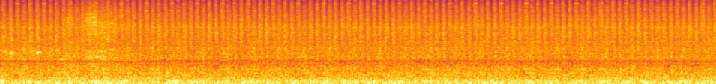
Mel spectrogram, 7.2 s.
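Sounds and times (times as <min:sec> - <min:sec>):
1924 Ford stake bed truck engine starting: 0:00.0 - 0:02.2
1924 Ford stake bed truck driving away: 0:00.0 - 0:02.5
1924 Ford stake bed truck idling: 0:00.0 - 0:07.0.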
